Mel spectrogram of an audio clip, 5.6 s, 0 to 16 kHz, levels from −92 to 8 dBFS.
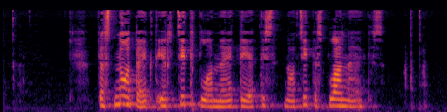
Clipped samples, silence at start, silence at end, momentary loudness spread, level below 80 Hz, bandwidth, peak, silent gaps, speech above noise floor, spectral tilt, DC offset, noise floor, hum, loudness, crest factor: under 0.1%; 0.95 s; 0.85 s; 11 LU; -68 dBFS; 12 kHz; -4 dBFS; none; 41 dB; -3 dB/octave; under 0.1%; -68 dBFS; none; -26 LUFS; 24 dB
